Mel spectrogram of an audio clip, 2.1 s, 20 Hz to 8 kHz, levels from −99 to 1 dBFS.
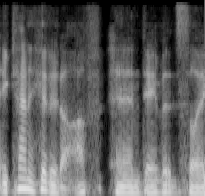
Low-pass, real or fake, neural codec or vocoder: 7.2 kHz; fake; codec, 16 kHz in and 24 kHz out, 1.1 kbps, FireRedTTS-2 codec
